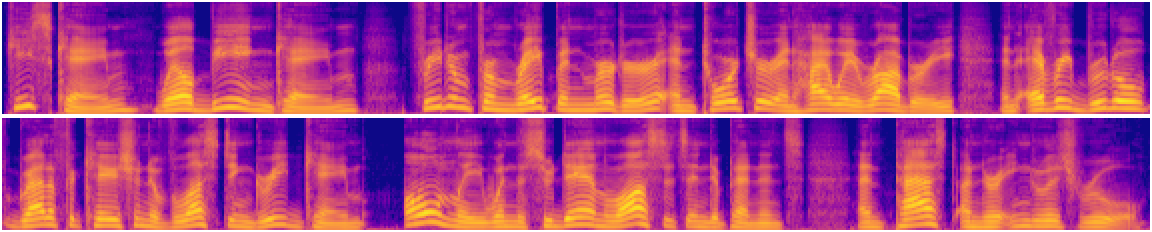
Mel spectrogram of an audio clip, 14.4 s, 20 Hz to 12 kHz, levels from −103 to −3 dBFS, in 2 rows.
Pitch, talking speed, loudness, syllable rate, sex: 165 Hz, 145 wpm, -20 LUFS, 4.6 syllables/s, male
